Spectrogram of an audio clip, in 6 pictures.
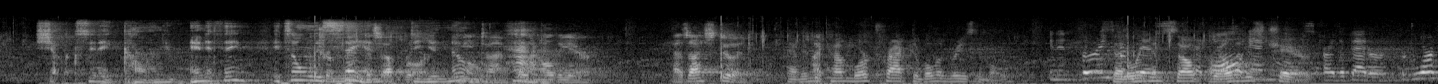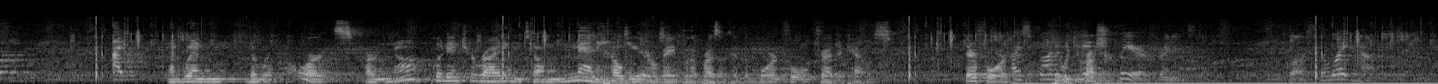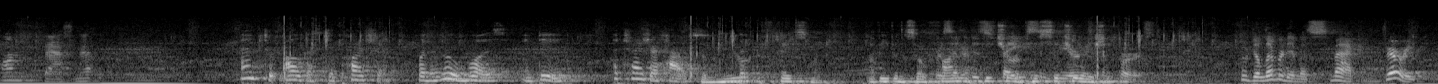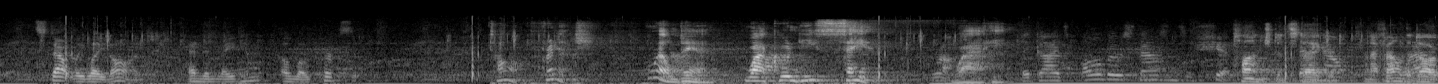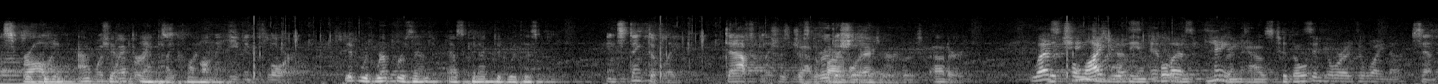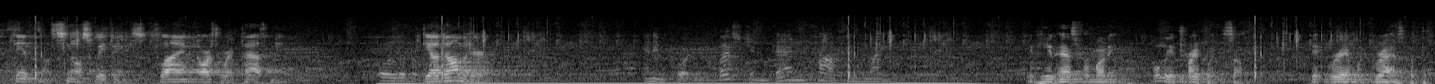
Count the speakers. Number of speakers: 9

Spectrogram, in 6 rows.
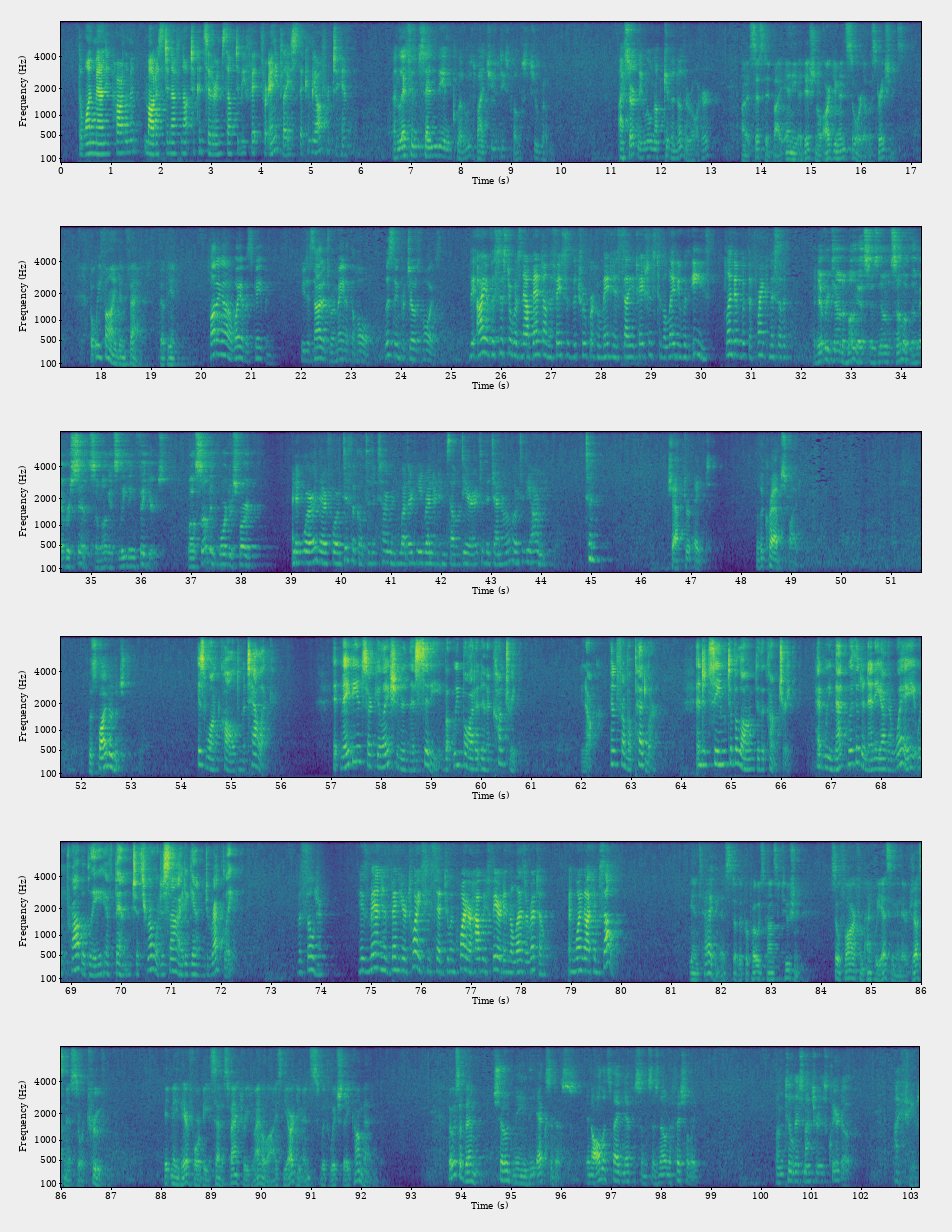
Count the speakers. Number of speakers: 9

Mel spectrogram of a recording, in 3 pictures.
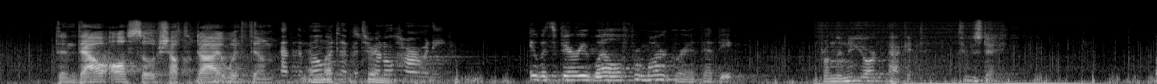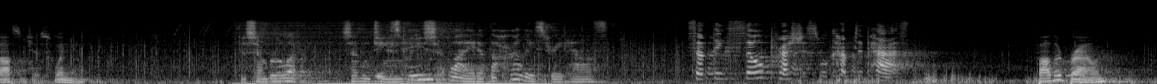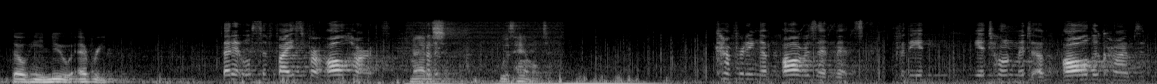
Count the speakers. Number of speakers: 5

